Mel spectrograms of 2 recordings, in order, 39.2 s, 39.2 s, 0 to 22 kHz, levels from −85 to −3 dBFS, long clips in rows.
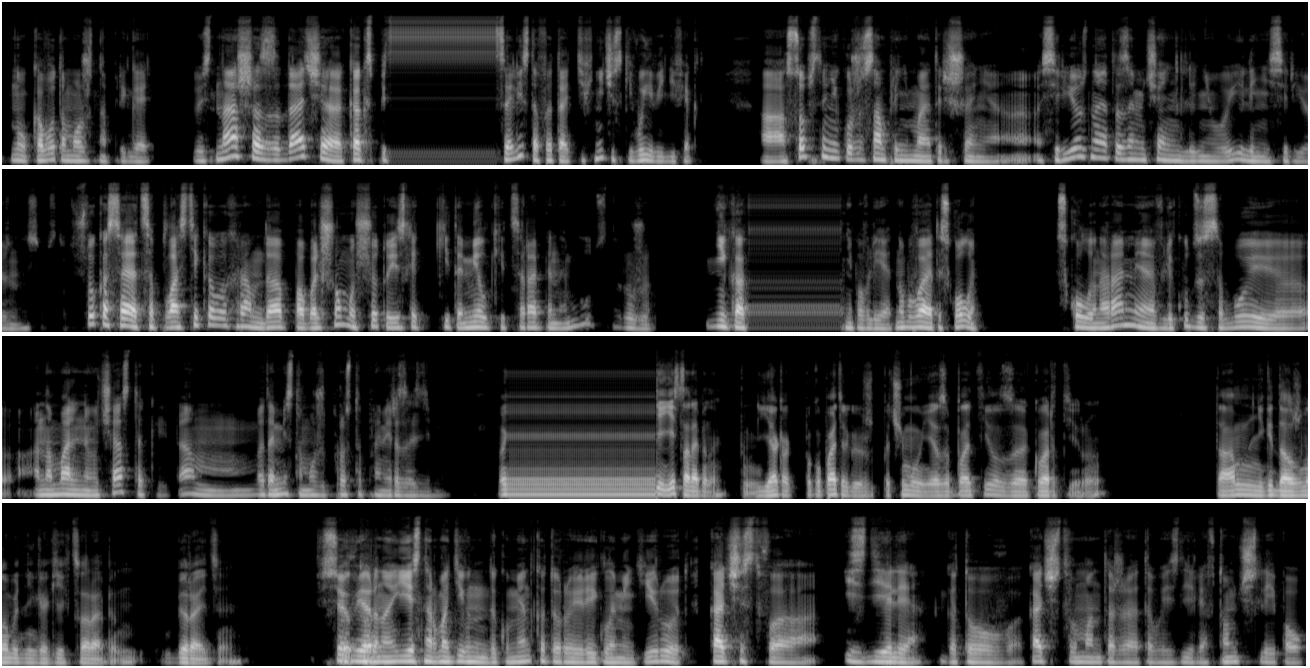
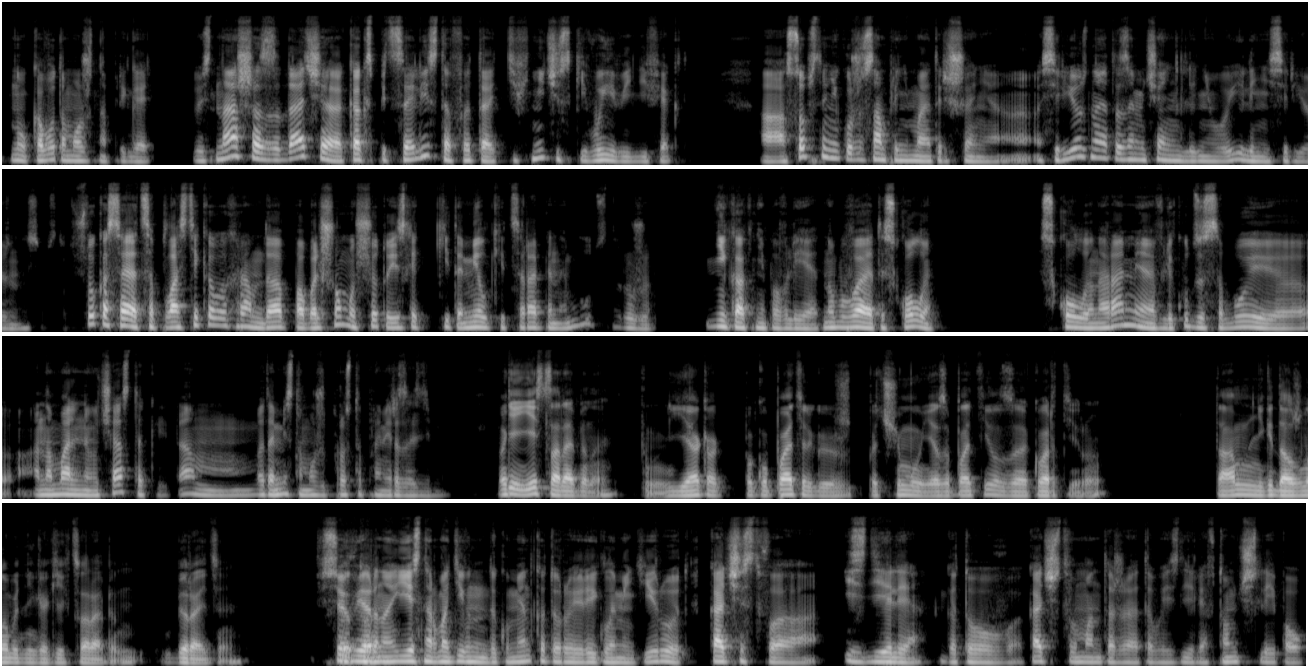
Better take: second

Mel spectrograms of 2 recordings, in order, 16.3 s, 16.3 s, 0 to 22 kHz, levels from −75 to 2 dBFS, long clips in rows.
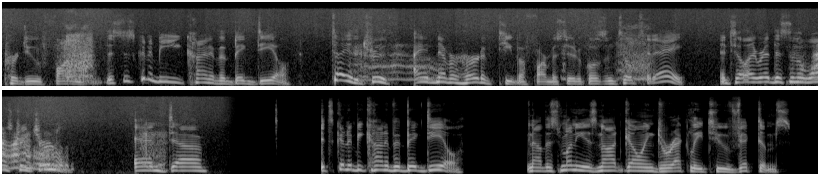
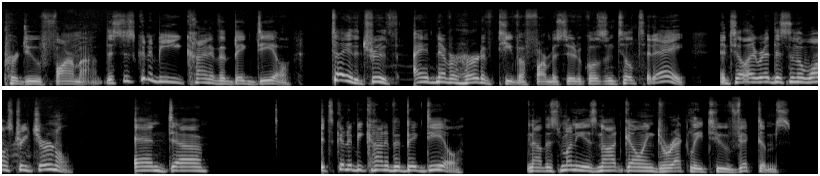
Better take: second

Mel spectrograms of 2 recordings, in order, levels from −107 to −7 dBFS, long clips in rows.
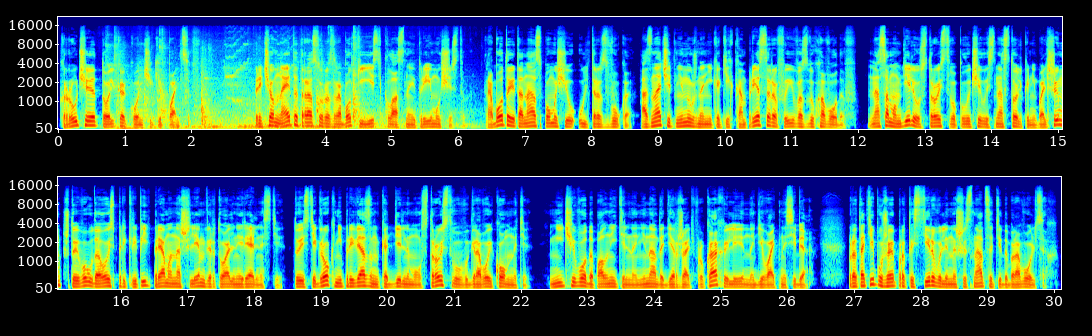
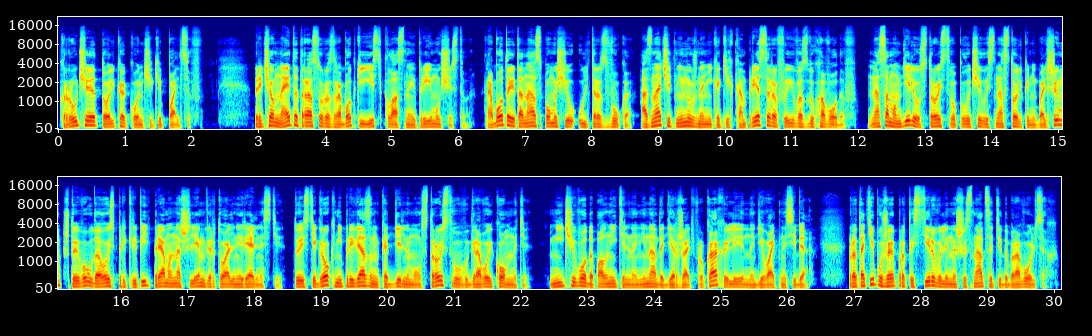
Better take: second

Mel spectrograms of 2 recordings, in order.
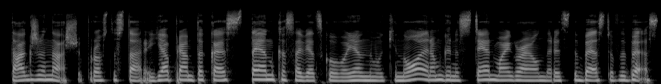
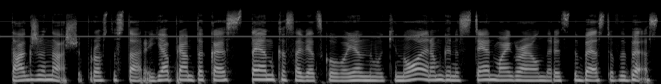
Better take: first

